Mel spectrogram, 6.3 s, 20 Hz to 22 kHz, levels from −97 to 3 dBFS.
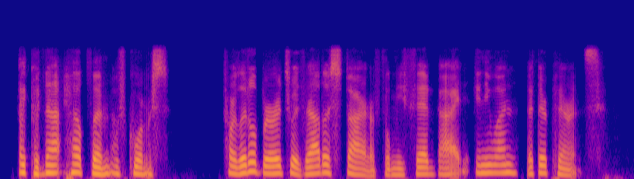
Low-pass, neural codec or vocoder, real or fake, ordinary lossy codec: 7.2 kHz; codec, 16 kHz, 1 kbps, FunCodec, trained on Chinese and English, 50 frames a second; fake; Opus, 32 kbps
